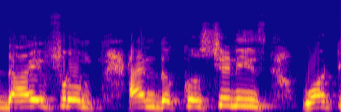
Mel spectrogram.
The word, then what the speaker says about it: diaphragm: structure is called diaphragm in diaphragm the letter g is silent my de student this is called diaphragm and the question is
